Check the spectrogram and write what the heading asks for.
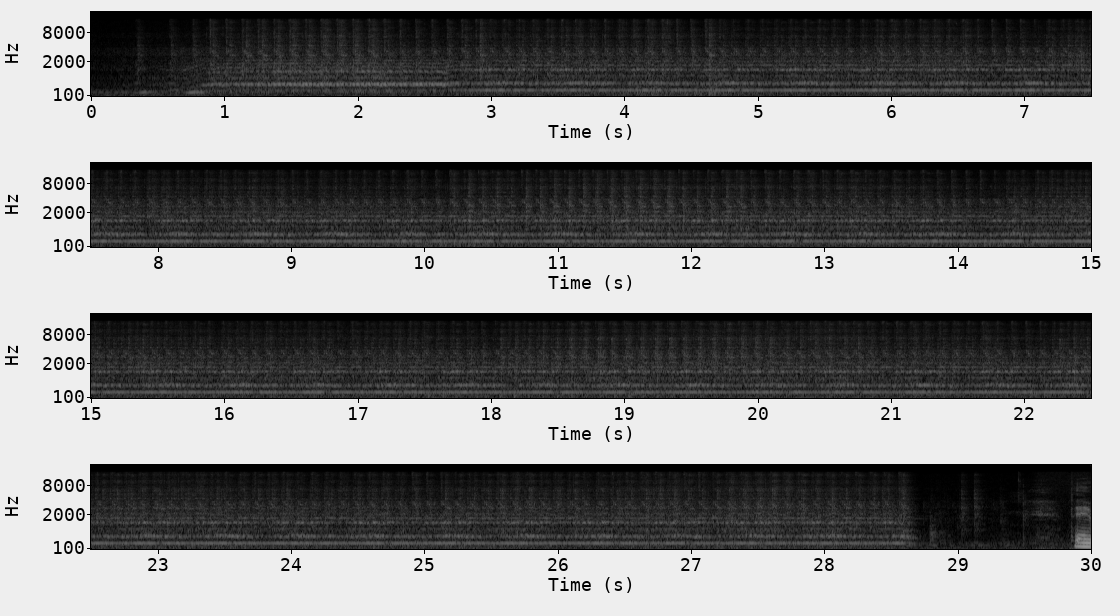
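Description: Handi Quilter Capri sewing machine running in manual mode during free-motion quilting. A steady stitching hum starts about a second in, settles into an even pitch after a couple of seconds, and stops shortly before the end.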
